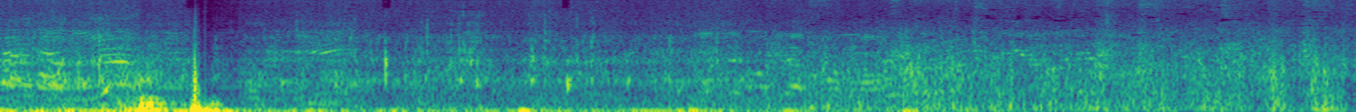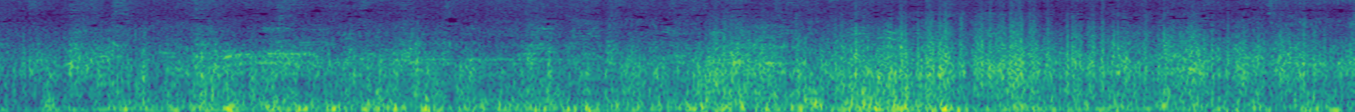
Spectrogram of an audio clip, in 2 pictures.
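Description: Wind and water noise aboard a catamaran under way, with voices faint in the background. There is a loud thump against the microphone just under a second in.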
